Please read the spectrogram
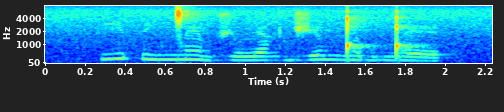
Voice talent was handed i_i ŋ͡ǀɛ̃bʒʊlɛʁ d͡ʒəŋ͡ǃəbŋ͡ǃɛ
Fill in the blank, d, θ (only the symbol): θ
